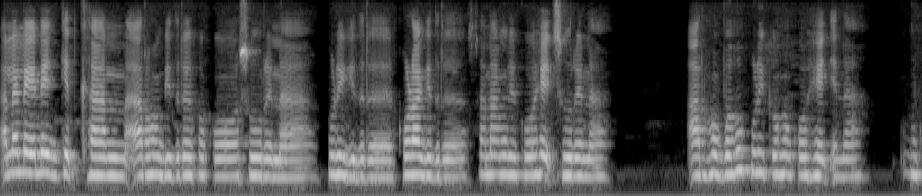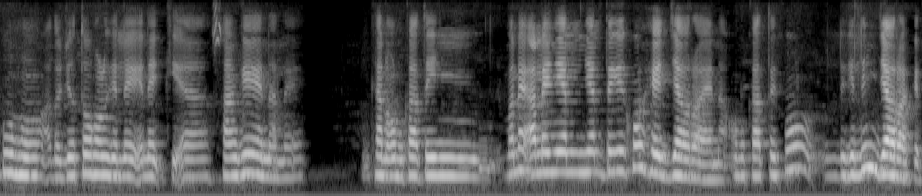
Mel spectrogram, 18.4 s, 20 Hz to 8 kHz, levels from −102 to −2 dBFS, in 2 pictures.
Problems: none marked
